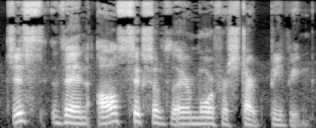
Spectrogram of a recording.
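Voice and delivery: ordinary delivery, nothing marked

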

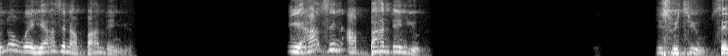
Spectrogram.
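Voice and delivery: ordinary delivery

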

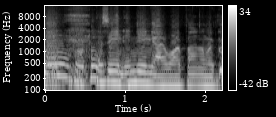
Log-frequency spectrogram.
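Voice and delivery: ordinary talk, nothing marked

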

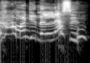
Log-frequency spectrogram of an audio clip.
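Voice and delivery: high, loud mock-outraged question; comic wailing indignation; indignant protest. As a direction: protest the unfairness at full pitch. Indignant protest back to mother.

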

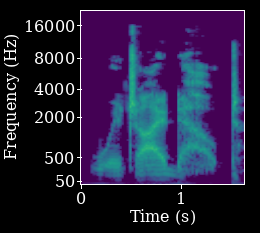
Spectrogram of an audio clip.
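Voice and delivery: very low, slow and mournful Eeyore; gloomy donkey. A narrator's reading. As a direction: drag it out like a sad old donkey. Eeyore replies to Pooh.

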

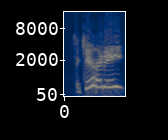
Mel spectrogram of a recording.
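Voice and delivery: high mock call for help; calling for security. Mimes calling for club security.

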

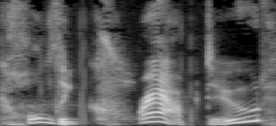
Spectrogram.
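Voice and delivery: high, drawn-out mock disbelief; retold shock. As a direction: stretch it out high, as an incredulous reaction. Retelling own shocked reaction to film.

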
